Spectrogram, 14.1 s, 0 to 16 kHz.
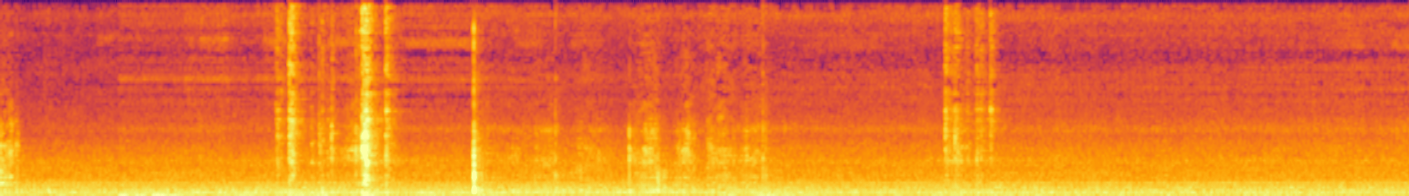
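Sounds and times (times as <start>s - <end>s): kitchen utensil scrapes: 0.0s - 0.3s, 5.0s - 7.8s
steady hum: 0.0s - 14.0s.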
